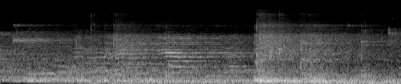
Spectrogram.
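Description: Badminton play in a busy hall: players' voices chatter and call throughout, over thuds and racket hits from the courts. A louder, sudden hit comes about two and a half seconds in.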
